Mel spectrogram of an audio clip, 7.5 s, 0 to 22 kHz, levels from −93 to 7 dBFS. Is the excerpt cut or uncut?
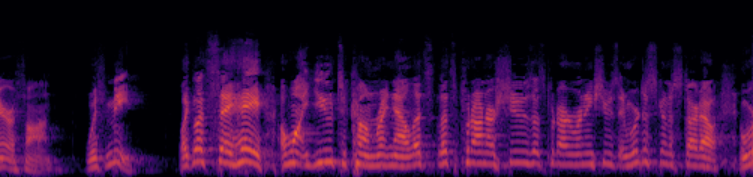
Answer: uncut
